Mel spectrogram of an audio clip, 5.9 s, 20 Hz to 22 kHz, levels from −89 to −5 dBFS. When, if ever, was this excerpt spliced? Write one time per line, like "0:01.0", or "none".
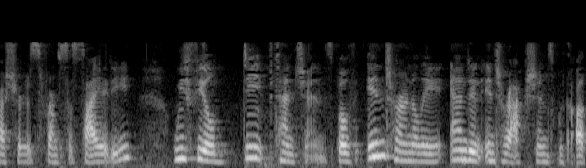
none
